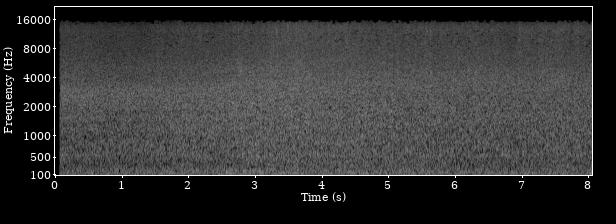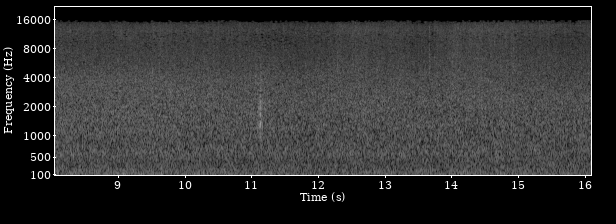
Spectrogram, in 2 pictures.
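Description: Steady outdoor hiss with no distinct pitch or rhythm, and one faint click about eleven seconds in.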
